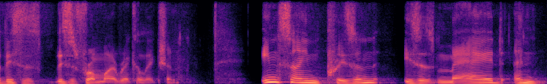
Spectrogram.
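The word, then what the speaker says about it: Insein: that I arrived outside Insane Prison. Insane Prison is the great central prison there in Yangon. It's spelt different than the insane that we're used to, but the sound is relevant, I think.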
